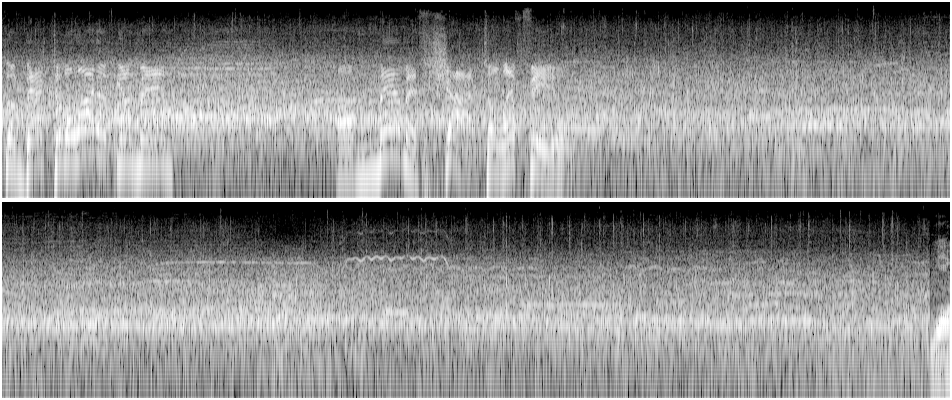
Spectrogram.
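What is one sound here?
A large crowd murmurs and cheers in an open stadium.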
